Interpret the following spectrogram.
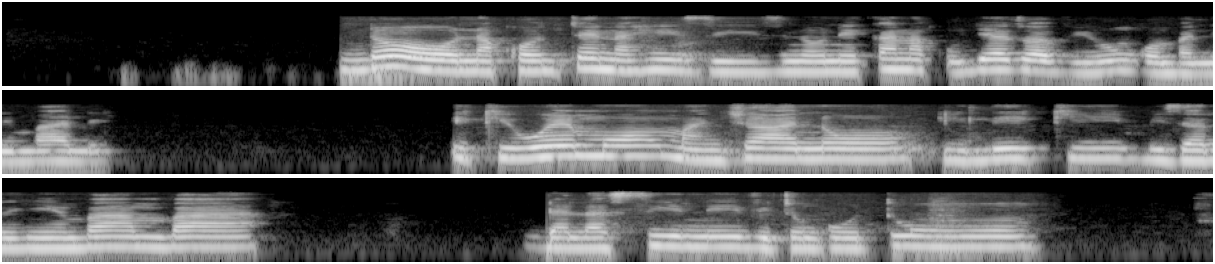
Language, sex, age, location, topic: Swahili, female, 25-35, Mombasa, agriculture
